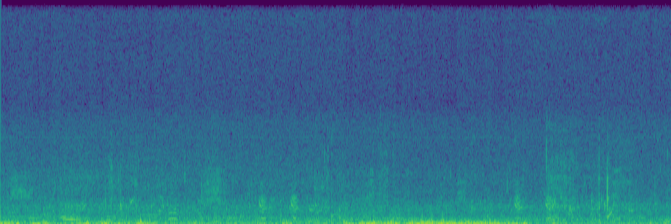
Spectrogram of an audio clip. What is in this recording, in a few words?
ducks thames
